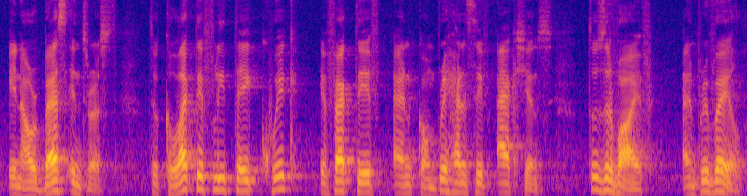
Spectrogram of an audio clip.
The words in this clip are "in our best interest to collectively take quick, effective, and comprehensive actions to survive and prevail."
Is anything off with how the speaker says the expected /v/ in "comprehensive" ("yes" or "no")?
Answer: no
